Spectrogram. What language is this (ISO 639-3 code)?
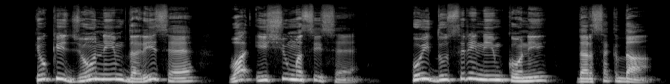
bgc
